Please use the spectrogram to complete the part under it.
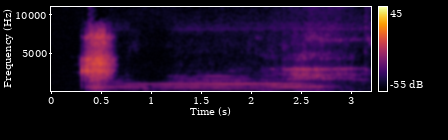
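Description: A train passes with a sharp onset, then a sustained horn-like tone and rumbling rail noise that swells and fades over a few seconds, with no voices.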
